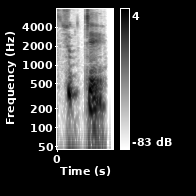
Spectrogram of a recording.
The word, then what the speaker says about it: 숙제: 숙제 is pronounced as 숙제.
